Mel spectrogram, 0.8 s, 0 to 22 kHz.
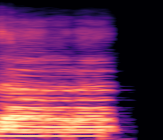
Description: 1-CMI7    -L.wav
